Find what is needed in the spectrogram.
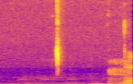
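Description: A lull in the talk filled by low outdoor background rumble, with a faint thin squeak-like tone early on and a single sharp click about a second in, before a man's voice starts near the end.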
